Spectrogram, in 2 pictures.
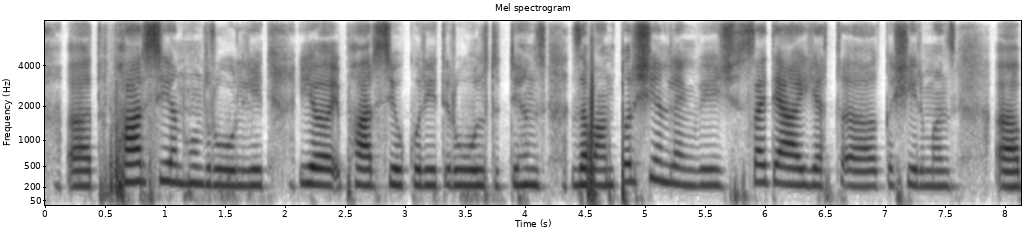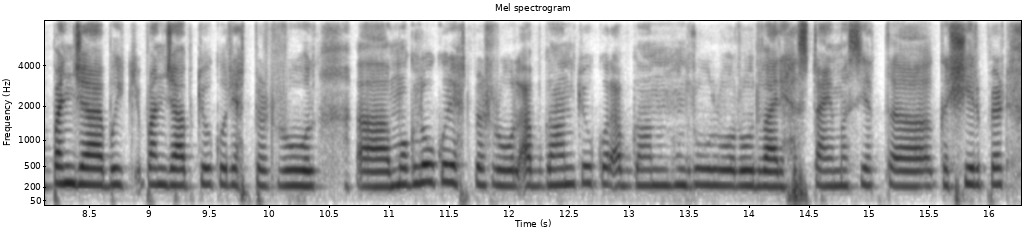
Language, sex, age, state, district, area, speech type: Kashmiri, female, 18-30, Jammu and Kashmir, Anantnag, rural, spontaneous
